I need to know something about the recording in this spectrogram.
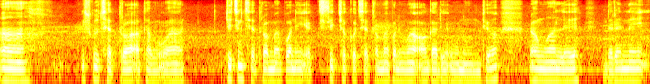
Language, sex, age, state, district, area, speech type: Nepali, male, 18-30, West Bengal, Kalimpong, rural, spontaneous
